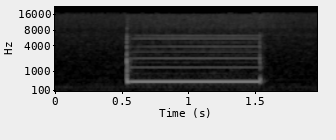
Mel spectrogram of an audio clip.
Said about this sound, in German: Ah, ich höre ein Amt.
